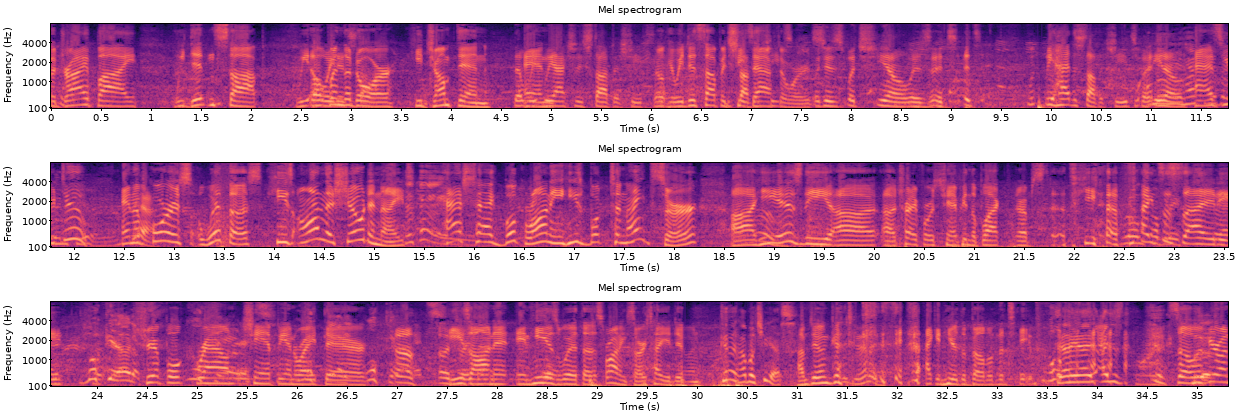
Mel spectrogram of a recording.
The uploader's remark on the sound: LIVE from Pitt Fight. A LOT of guests dropping by out table.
